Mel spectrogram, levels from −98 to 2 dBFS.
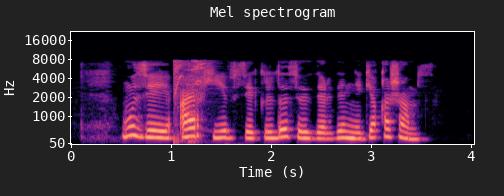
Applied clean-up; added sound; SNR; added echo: none; Thump, thud; 17 dB; none.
